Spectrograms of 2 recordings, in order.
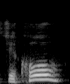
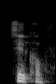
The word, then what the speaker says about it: Chekhov: Now, of course, some people may pronounce him as Chekhov or Chekhov. but the real name is Chekhov, Anton Chekhov, or not Anton, not Anton, but Anton Chekhov.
